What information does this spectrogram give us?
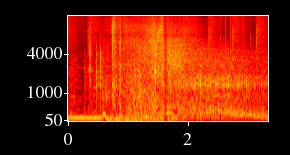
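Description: Overcharged rifle blast from a video game: a low steady hum bends downward, then bursts into a loud, broad roaring rumble that sustains at full strength to the end.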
